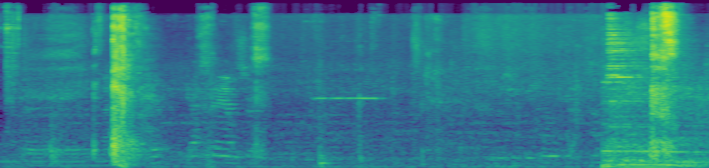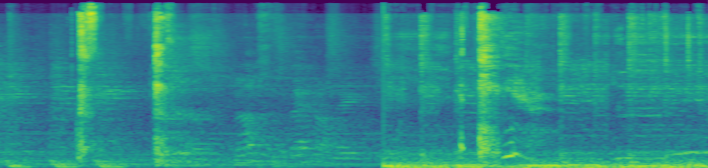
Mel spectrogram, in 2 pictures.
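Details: Woman who has sneezed unusually all her life, her sneezes mistaken for laughing, coughing or an animal: several sharp, explosive sneezes over music and room noise.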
